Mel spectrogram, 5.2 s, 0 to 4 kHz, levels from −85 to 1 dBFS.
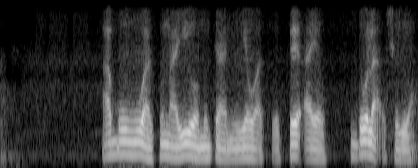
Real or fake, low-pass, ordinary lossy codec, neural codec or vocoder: fake; 3.6 kHz; none; codec, 16 kHz in and 24 kHz out, 1 kbps, XY-Tokenizer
